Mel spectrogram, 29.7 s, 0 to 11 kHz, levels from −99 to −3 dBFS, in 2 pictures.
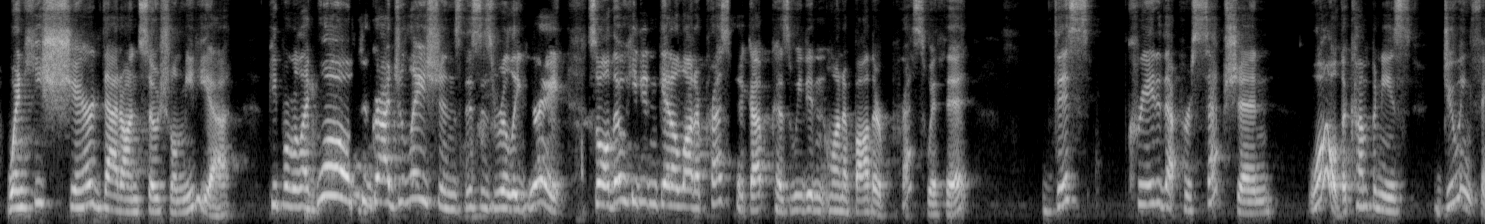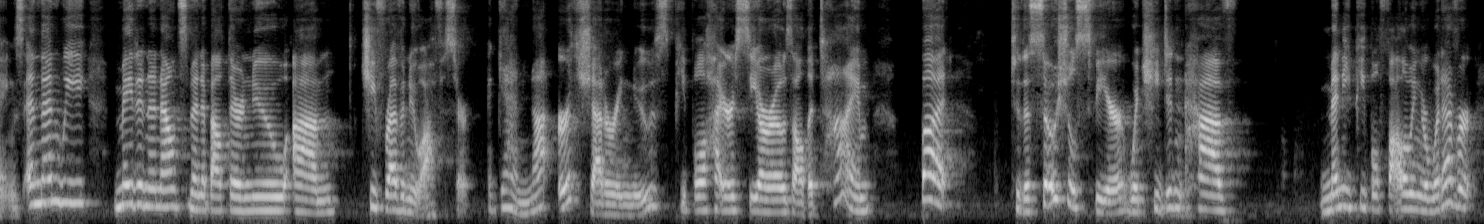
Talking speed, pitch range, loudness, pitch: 165 wpm, 195-285 Hz, -26 LUFS, 225 Hz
